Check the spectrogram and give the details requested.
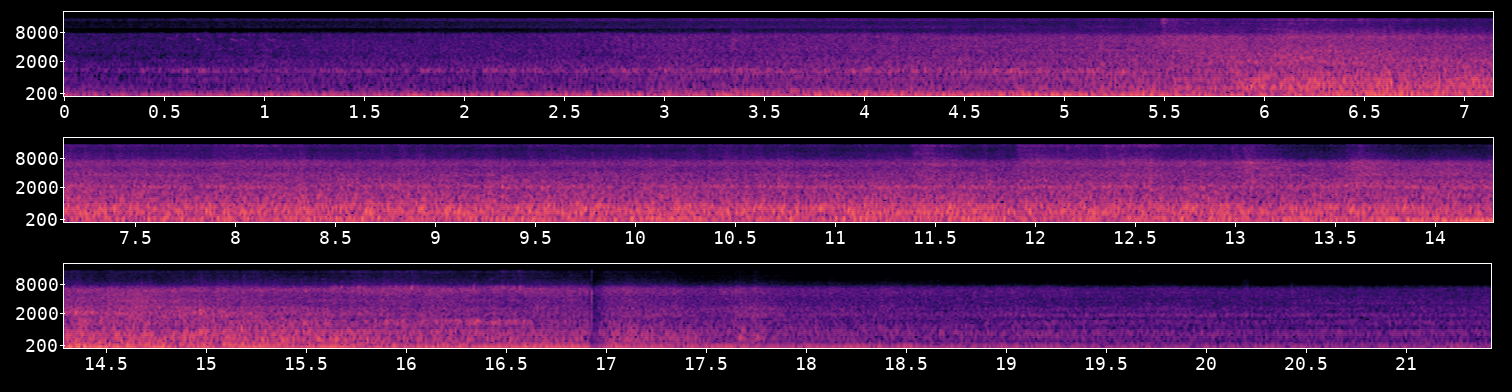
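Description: Locomotive-hauled passenger train passing close by. A low hum builds as it approaches, then the rumble and clatter of coach wheels over the rails peaks as the coaches go past. It fades as the train moves off near the end.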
